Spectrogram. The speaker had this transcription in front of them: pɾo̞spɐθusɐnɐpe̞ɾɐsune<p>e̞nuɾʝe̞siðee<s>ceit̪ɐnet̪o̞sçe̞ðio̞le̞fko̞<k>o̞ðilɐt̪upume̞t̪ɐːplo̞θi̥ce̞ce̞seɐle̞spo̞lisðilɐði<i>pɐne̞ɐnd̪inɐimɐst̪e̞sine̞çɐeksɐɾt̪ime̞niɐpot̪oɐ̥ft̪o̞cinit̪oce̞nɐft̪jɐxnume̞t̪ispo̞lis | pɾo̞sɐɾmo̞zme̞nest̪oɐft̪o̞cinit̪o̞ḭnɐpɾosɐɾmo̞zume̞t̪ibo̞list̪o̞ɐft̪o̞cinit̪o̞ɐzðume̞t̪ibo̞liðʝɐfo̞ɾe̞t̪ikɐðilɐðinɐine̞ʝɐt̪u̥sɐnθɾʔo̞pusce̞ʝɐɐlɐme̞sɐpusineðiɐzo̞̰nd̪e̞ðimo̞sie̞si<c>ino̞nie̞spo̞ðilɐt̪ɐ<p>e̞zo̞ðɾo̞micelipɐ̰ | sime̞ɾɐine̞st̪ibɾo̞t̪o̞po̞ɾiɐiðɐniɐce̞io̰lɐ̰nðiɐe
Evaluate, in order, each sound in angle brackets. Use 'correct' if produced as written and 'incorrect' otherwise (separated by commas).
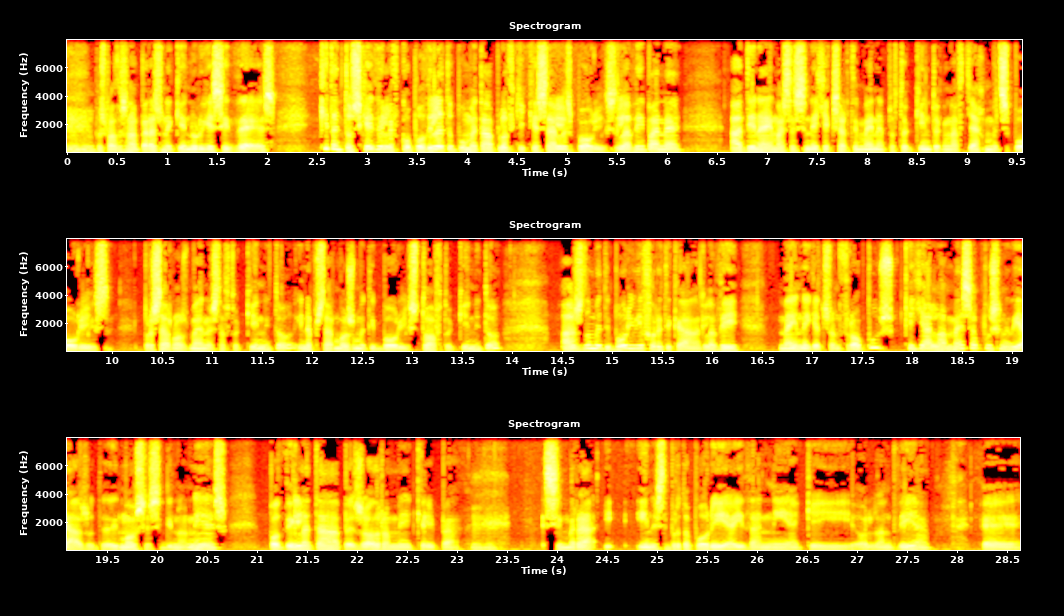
incorrect, correct, incorrect, correct, incorrect, correct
